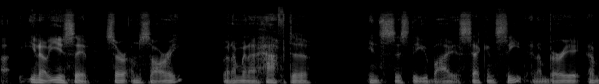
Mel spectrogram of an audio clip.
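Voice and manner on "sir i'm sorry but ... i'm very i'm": low, hushed, discreet and courteous tone. Showing how to tell a passenger he must buy a second seat, speaking quietly. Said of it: "Now I don't have to be quiet".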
